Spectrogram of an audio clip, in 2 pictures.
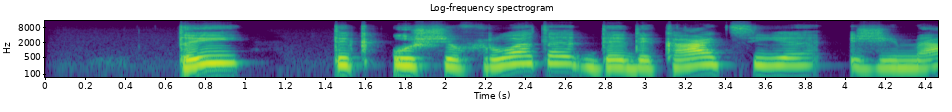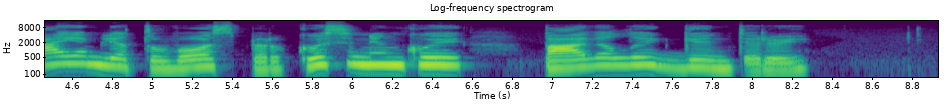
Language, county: Lithuanian, Vilnius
